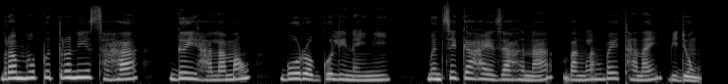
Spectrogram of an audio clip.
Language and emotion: Bodo, neutral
